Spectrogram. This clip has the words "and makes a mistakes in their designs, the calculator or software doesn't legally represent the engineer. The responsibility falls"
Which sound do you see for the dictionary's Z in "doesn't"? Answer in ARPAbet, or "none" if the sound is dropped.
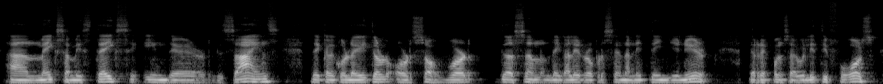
S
